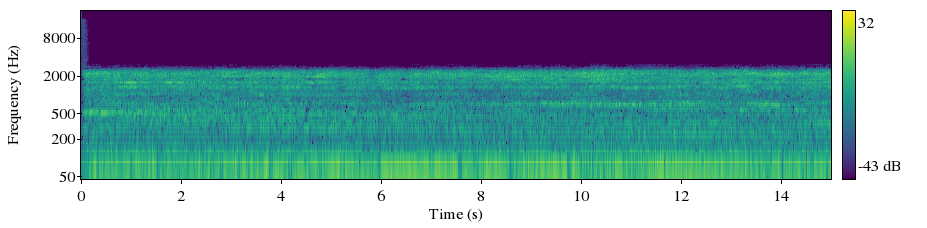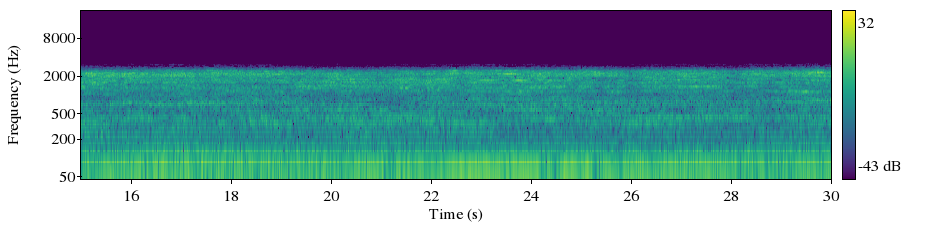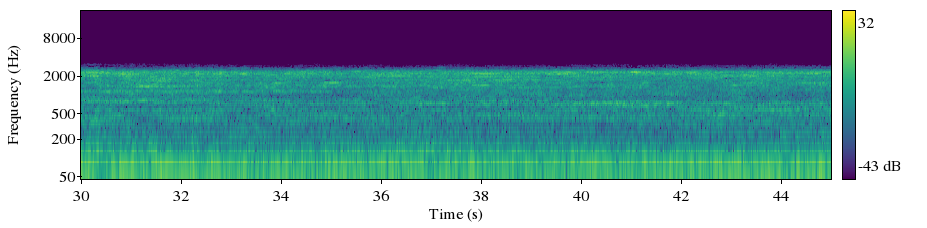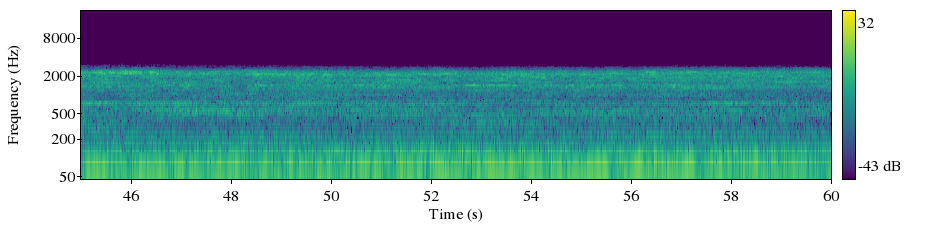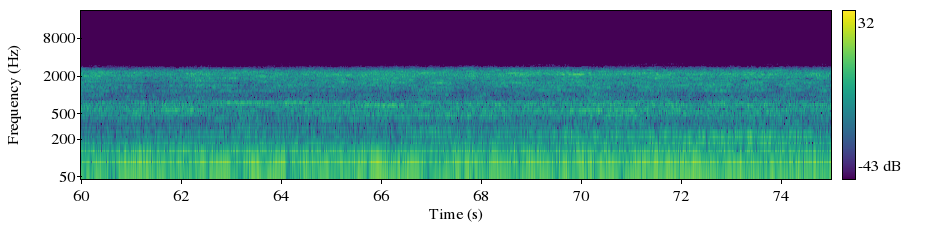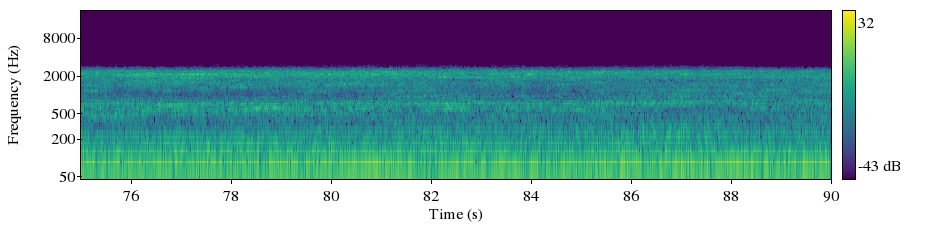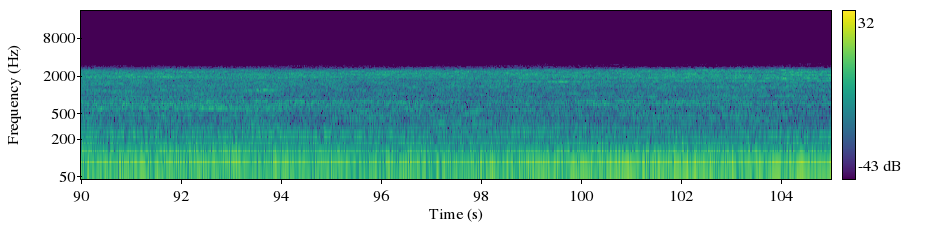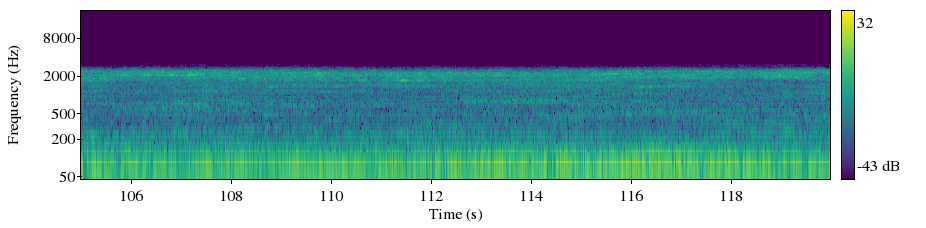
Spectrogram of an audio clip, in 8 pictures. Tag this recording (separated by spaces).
moaning distant voices pits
